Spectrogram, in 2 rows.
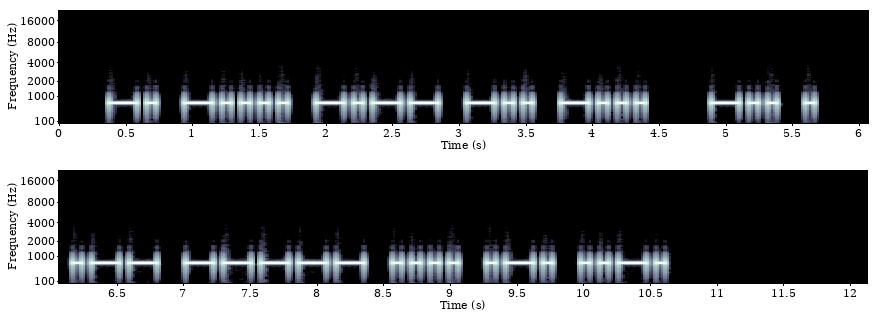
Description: Morse code, heard as a keyed tone, about 17 wpm, 700 Hz. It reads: N6YDB DE W0HRF
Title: USA Callsign DE Callsign - 5 Characters - 17wpm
